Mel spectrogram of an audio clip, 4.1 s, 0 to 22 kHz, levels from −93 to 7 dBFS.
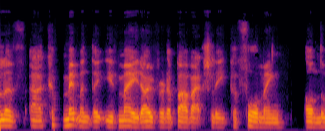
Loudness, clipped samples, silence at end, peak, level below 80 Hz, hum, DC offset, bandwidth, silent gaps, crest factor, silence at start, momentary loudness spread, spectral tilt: -24 LUFS; under 0.1%; 0 s; -6 dBFS; -68 dBFS; none; under 0.1%; 15 kHz; none; 18 dB; 0 s; 8 LU; -5 dB/octave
